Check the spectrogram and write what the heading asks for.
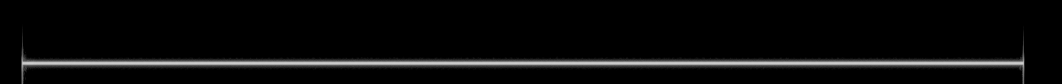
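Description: Steady 1 kHz line-up test tone, the reference tone that runs with colour bars to set audio levels. It comes in sharply about a quarter second in and holds one unchanging pitch.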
